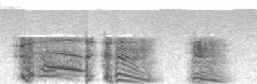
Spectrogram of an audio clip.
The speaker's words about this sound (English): I don't blame you for coughing, by the way.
